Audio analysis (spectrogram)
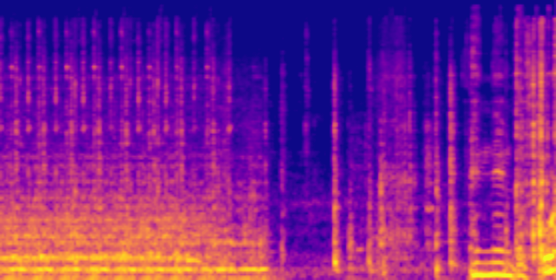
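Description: A sewing machine runs steadily across fabric for a St Patrick's Day shamrock table runner, a loud continuous motor whir with needle chatter that stops partway, then resumes briefly in short bursts near the end.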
